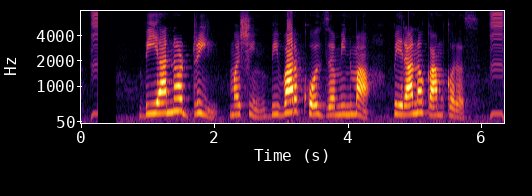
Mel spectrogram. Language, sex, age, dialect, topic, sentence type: Marathi, female, 41-45, Northern Konkan, agriculture, statement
